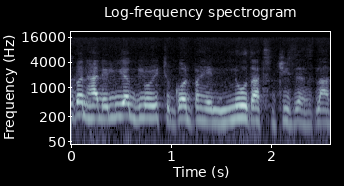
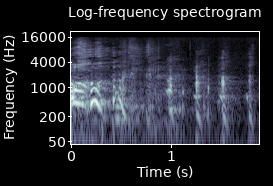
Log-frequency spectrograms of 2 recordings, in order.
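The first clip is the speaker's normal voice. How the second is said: bright high burst of laughter; 3 dB louder than usual. Real, not acted. Laughing at her own story, a high real laugh.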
